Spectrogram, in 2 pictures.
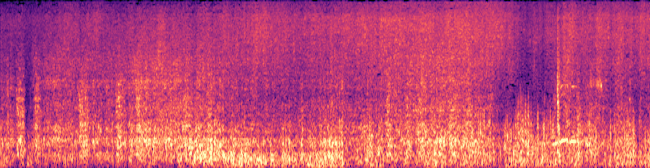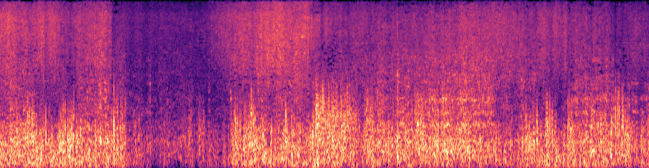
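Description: Sled sliding fast down a packed-snow run: a continuous scraping hiss of the sled on snow, mixed with wind buffeting the microphone. The noise drops off for about a second about ten seconds in, then picks up again.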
